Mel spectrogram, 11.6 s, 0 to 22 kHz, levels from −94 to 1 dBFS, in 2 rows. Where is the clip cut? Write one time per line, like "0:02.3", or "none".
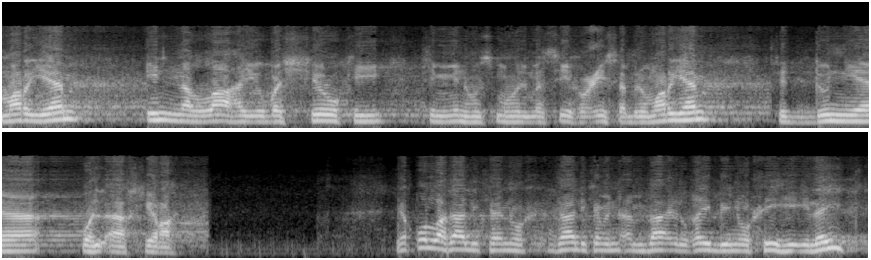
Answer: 0:02.8
0:05.1
0:08.7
